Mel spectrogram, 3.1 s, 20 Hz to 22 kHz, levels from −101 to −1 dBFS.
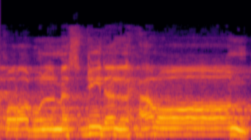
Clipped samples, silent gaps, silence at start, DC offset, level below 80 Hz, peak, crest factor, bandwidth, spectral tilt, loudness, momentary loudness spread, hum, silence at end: under 0.1%; none; 0 s; under 0.1%; -56 dBFS; -12 dBFS; 10 dB; 11 kHz; -6 dB/octave; -21 LUFS; 3 LU; none; 0 s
